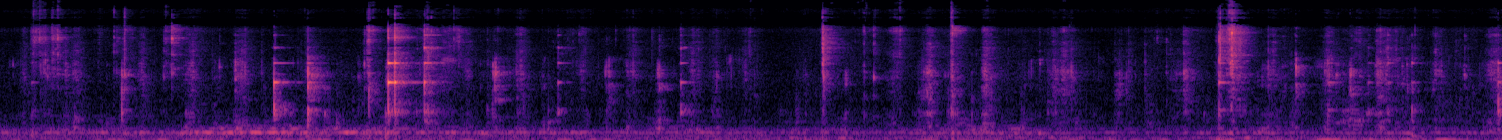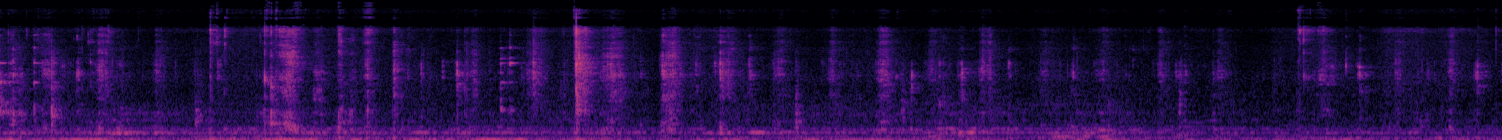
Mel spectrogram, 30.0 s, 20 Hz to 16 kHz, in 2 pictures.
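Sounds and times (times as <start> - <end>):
crunchy chewing: 0.0 - 30.0
spoon scraping glass bowl: 20.0 - 20.3.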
